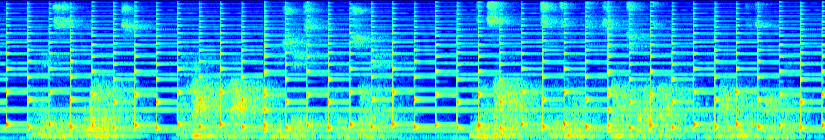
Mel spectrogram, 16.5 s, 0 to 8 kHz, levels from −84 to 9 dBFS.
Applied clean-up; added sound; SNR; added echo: none; Ringtone; -5 dB; reverberation time 2.1 s.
